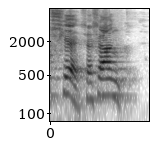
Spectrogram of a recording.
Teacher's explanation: इसके अंदर आपके तालव्य वर्ण है, तो तालु से इसका उच्चारण होता है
